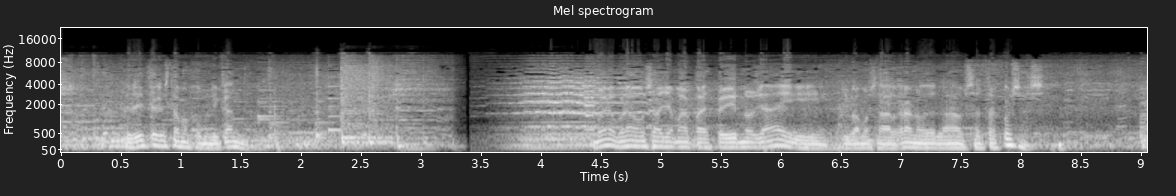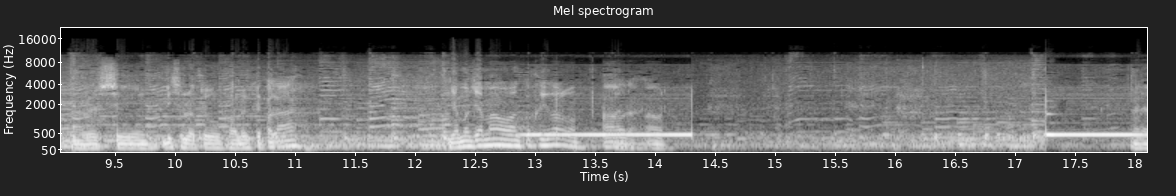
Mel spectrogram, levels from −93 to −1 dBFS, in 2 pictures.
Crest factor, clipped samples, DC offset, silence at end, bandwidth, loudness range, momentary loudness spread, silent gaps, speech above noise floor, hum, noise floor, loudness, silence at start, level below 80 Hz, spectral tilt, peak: 12 dB; under 0.1%; under 0.1%; 0 s; 11 kHz; 4 LU; 13 LU; none; 22 dB; none; -33 dBFS; -12 LUFS; 0 s; -44 dBFS; -5.5 dB/octave; 0 dBFS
